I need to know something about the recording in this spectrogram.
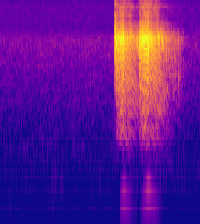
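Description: Near silence, then a little past a second in, a short breathy exhale lasting under a second.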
